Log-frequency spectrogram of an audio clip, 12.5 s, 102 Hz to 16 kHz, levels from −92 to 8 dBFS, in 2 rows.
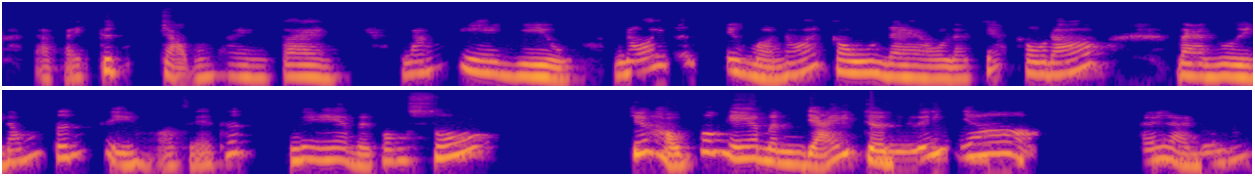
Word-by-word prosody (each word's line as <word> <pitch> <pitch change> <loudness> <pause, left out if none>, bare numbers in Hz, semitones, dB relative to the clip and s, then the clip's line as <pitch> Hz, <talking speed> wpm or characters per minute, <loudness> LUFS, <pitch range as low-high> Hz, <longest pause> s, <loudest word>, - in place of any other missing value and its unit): là 165 - -11
phải 175 +1 -9
kính 260 -2 +2 0.2
trọng 175 +2 -5
hoàn 185 -3 -6
toàn, 185 -2 -1 0.3
lắng 225 +3 -6
nghe 245 -6 +1
nhiều, 185 -5 +4 0.2
nói 235 +11 -2
ít 415 -1 -16
nhưng 245 -6 +1
mà 170 -3 +1
nói 225 - -3
câu 230 -2 +4
nào 180 -5 +1
là 165 0 -2
chắc - - -7
câu 220 -1 -1
đó. 285 - -2 0.3
Và 195 -2 -1
người 180 -1 +3
nóng 230 - -3
tính 275 +4 +1
thì 180 0 +1
họ 170 - -9
sẽ - - -5
thích 360 +1 -3 0.2
nghe 245 0 0
về 170 -5 -2
con 225 +1 -4
số 290 - +1 0.7
chứ 355 - +7
hổng - - +5
có 385 - +2
nghe 265 -3 +4
mình 200 -6 +3
giải 255 - +4
trình - - +8
lý 390 -1 +4
do, 335 +4 +2 0.6
ấy 230 - -4
là 240 -9 0
đúng 205 +10 -7
225 Hz, 210 wpm, -23 LUFS, 185-270 Hz, 0.7 s, trình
